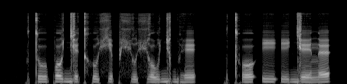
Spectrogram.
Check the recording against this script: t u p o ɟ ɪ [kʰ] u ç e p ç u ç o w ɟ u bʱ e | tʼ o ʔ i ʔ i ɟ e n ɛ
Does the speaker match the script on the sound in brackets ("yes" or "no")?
yes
